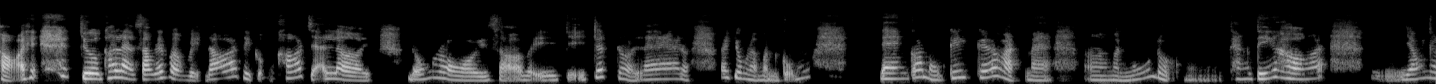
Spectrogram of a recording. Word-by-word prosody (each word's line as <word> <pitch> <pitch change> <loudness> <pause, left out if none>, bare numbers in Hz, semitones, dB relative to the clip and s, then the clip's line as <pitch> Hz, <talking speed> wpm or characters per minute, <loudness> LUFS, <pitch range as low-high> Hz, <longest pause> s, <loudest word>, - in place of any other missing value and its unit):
hỏi - - +7 0.5
chưa 260 -2 +8
có 300 +3 +4
làm 285 -7 +6
xong 230 0 +5
cái 285 +4 +2
phần 230 -8 +2
việc 185 - -4
đó 285 +10 +2
thì - - 0
cũng - - -8
khó 300 +4 +1
trả - - 0
lời 200 -10 +4 0.4
đúng 240 - -1
rồi, 195 -11 +1
sợ - - +2
bị - - -2 0.2
chỉ - - -5
trích 335 +1 +1
rồi 250 -4 -3
la. 240 +3 -2
Rồi 215 -3 -5 0.3
nói - - -2
chung 280 -3 0
là 215 - -2
mình 200 - -4
cũng 275 +6 -5 0.7
đang 260 0 +3
có 335 +4 +1
một 210 -9 -3
cái 315 +2 -2
kế 310 - +1 0.2
hoạch - - +3
mà, 190 -1 -3 0.3
ờ, 205 - -9 0.2
mình 190 -2 -4
muốn 275 - -6
được 260 -6 -2 0.6
thăng 255 -1 -6
tiến 260 +6 +3
hơn 260 -6 +3
á, 265 +2 -3 0.5
ừm, - - -11
giống 240 +5 -1
như 295 -2 -5
255 Hz, 190 wpm, -22 LUFS, 220-295 Hz, 0.7 s, chưa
